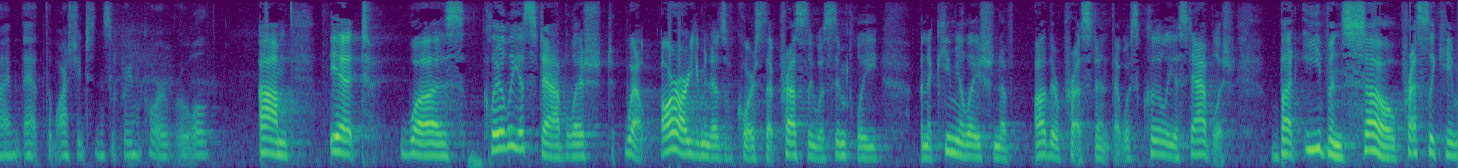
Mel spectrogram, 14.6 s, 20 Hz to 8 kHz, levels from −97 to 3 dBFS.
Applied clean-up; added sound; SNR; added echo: none; none; none; none.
